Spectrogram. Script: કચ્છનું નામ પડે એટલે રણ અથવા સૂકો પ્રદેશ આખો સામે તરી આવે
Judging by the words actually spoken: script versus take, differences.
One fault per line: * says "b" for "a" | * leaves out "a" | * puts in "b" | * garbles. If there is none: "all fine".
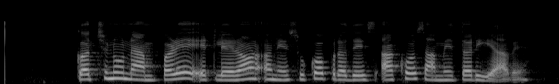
* says "અને" for "અથવા"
